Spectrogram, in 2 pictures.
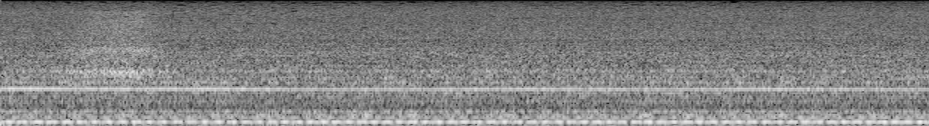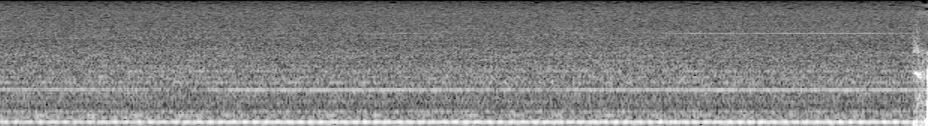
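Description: A steady low electrical hum with a thin, faint high tone above it, unchanging throughout: the background noise of the recording setup.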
